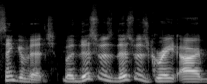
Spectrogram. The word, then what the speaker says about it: Sienkiewicz: I never knew how to pronounce it as a kid. I was like Sienkiewicz. But I believe it's pronounced Sienkiewicz.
